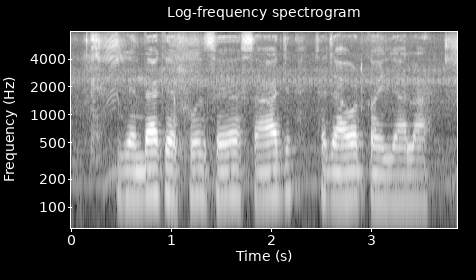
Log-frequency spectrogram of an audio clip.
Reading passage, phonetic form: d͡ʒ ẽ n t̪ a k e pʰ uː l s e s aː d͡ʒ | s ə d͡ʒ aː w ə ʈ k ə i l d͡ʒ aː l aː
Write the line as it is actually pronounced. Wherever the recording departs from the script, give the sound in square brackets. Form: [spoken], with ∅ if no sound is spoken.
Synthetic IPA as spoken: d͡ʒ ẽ n [d̪] a k e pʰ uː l s e s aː d͡ʒ | s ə d͡ʒ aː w ə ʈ k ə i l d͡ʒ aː l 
